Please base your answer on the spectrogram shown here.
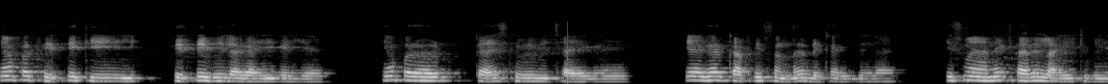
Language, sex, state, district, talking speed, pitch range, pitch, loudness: Hindi, male, Bihar, Araria, 160 wpm, 135-175 Hz, 150 Hz, -20 LUFS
